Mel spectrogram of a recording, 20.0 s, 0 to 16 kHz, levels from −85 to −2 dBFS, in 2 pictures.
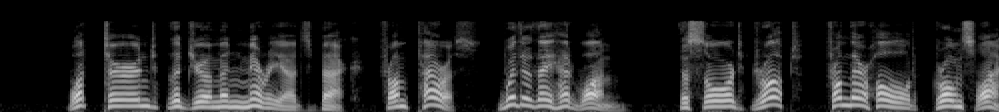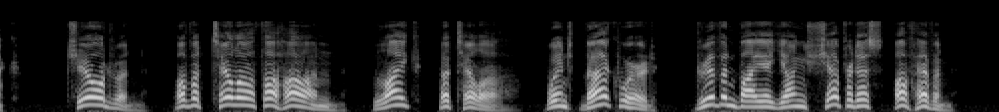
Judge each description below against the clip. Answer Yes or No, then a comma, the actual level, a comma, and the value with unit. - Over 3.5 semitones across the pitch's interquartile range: Yes, average, 4.3 semitones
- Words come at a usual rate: No, slow, 110 wpm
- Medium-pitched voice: No, high, 195 Hz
